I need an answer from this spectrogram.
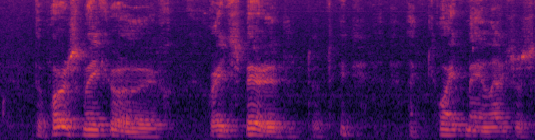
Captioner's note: chuckles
